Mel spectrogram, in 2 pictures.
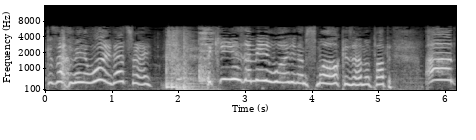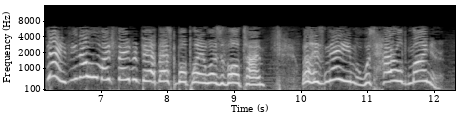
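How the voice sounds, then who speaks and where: Over faint background music, a man performs a cartoonish character voice at an extremely high pitch and a moderate pace. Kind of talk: comedy radio bit. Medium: puppet.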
